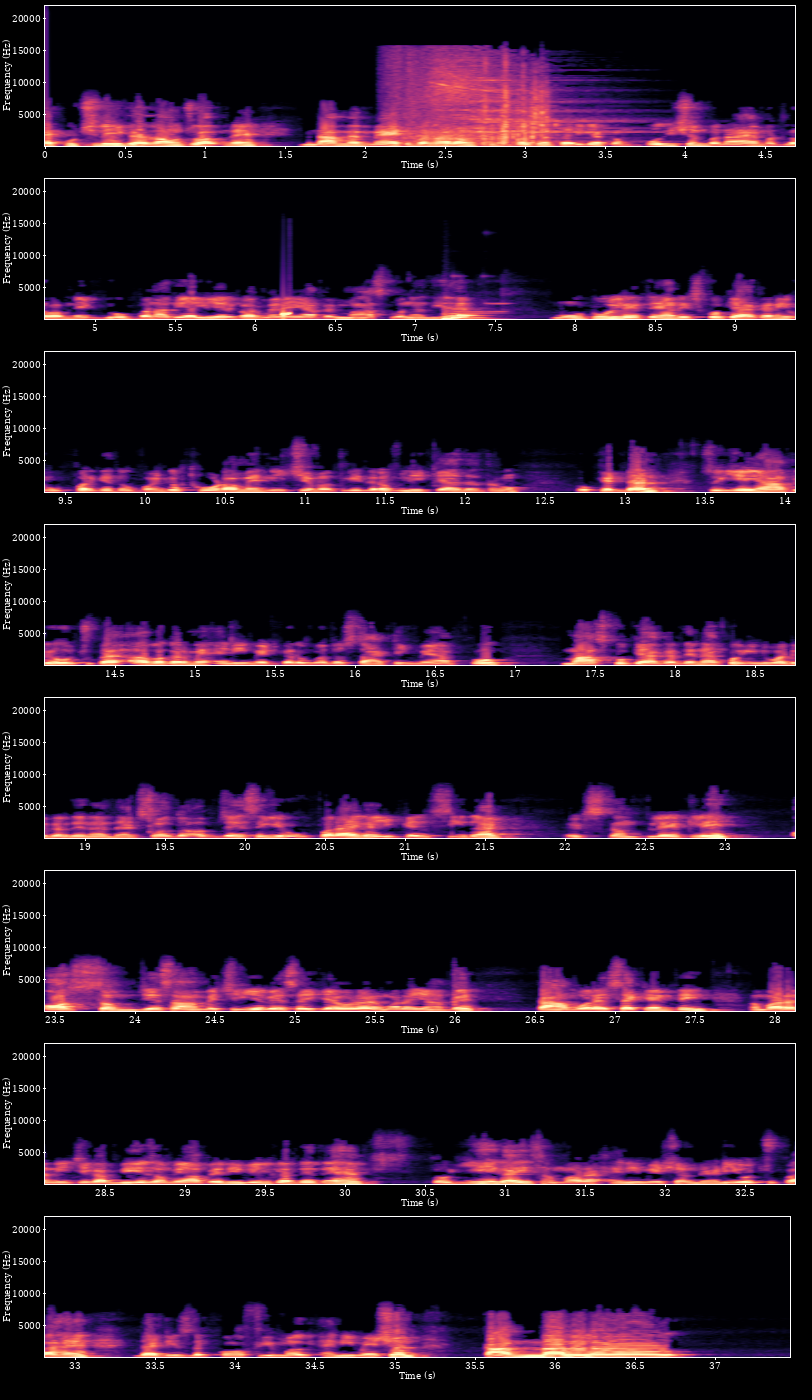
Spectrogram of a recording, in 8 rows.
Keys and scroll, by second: 7.6 v, 10.3 shift+Down, 11.9 Up, 15.3 shift+/, 19.5 space, 26.1 space, 35.1 space.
